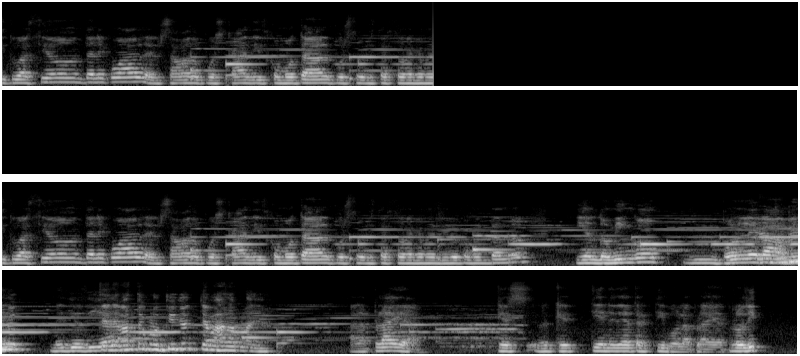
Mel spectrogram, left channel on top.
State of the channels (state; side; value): drops out; left; at 4.4 s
